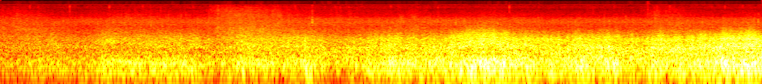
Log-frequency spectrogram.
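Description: A heavy rain and thunderstorm ambience forms a continuous rushing wash with deep rumbling underneath, growing louder and more forceful toward the end, with no talking.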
